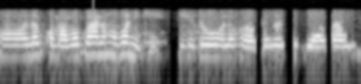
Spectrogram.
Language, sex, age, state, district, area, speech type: Assamese, female, 18-30, Assam, Lakhimpur, rural, conversation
